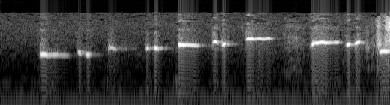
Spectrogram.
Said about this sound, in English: Heard him? Yes, he was whistling. Sky Boat Song. Catchy tune, isn't it?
